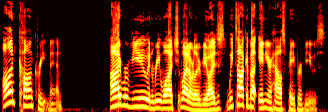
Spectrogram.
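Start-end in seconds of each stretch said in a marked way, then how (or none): none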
